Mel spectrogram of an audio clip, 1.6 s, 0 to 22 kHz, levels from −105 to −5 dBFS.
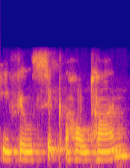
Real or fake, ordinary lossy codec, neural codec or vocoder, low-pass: real; Opus, 24 kbps; none; 7.2 kHz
